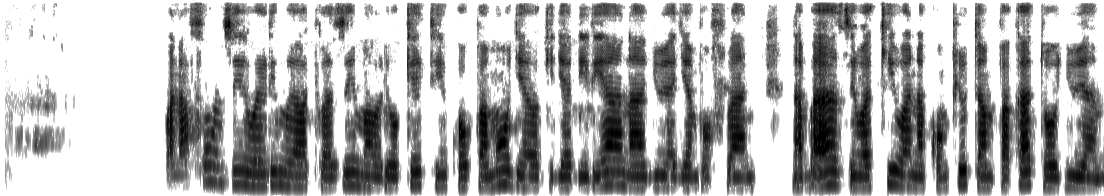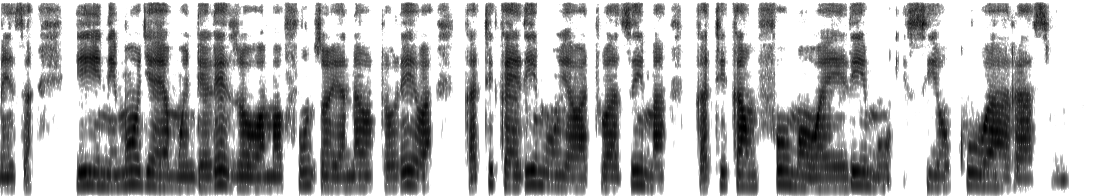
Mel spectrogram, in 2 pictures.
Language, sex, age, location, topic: Swahili, female, 36-49, Dar es Salaam, education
